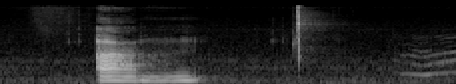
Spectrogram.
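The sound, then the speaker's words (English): A pet cat gives one short, flat "meh"-like meow, a brief harmonic call. A sharp click follows, and then a person starts talking. “if you hear a sound like a meh, that's my cat, Luna.”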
